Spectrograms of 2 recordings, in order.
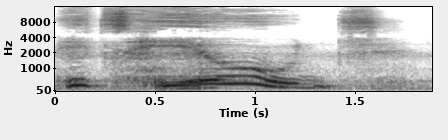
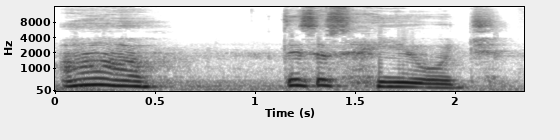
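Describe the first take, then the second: First: Huge is said with strong, expressive emphasis. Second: Huge is said flatly, without emphasis.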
